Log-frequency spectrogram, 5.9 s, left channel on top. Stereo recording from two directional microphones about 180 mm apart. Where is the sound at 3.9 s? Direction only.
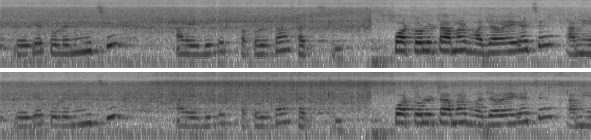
20° left (ahead or behind).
